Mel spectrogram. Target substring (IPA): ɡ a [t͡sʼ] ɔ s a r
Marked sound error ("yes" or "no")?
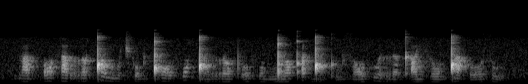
no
